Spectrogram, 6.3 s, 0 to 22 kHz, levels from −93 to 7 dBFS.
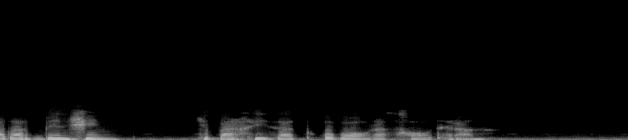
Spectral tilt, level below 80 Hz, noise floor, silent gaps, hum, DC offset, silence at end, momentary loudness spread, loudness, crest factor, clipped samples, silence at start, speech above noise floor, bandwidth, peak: -7.5 dB/octave; -58 dBFS; -54 dBFS; none; none; under 0.1%; 0.05 s; 12 LU; -30 LUFS; 16 dB; under 0.1%; 0 s; 25 dB; 4.5 kHz; -16 dBFS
